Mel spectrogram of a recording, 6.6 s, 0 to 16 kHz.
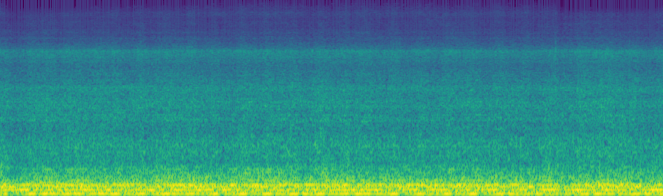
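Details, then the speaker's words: Toyota Supra MK4 700HP build with BC 272 camshafts, ProEFI standalone ECU, fuel pump wired directly to battery: deep, loud, choppy idle with heavy low rumble, a little smoky; normal aggressive-cam lope. "a little smoky up in here you heard them cams you heard the cams"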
